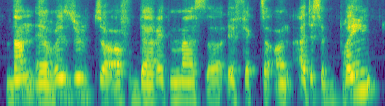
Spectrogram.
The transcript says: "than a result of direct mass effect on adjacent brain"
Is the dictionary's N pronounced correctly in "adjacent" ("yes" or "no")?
no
